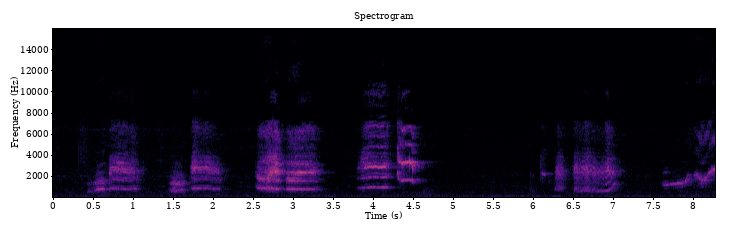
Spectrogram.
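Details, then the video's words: Pet parrot that has just started talking, giving a string of varied harsh, harmonic speech-like syllables in short bursts separated by brief pauses, roughly seven utterances in eight seconds against a quiet background. "My beloved parrot 🦜🦜Has Started Talking ][ Mera Tota Bolne Laga"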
